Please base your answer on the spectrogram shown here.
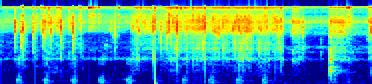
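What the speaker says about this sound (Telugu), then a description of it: "తాలింపు వేగిపోయిందండి" Curry leaves, dried red chillies, chana dal, cumin and mustard seeds frying in hot oil for a gongura chutney tempering, giving a close, steady crackling sizzle with sharp rhythmic pops and spatters throughout.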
